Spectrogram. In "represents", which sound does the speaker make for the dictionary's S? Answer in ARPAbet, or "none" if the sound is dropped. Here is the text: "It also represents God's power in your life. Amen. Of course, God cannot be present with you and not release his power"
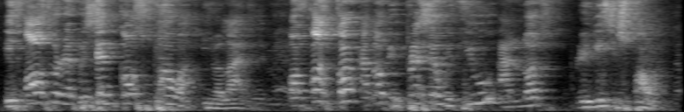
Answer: none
